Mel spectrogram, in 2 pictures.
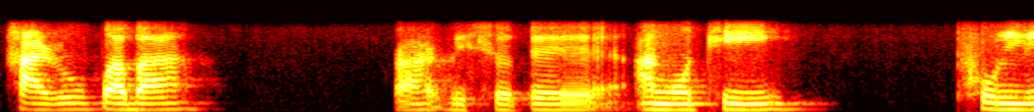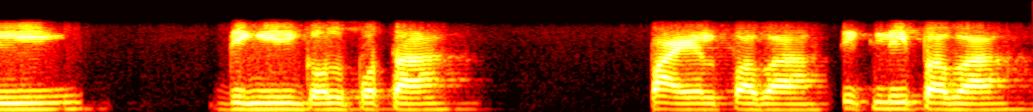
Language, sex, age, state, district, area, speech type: Assamese, female, 60+, Assam, Sivasagar, urban, conversation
